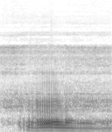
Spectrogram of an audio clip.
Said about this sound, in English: We'll send it to the snore meter, see what that thinks of Amy's weekend.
